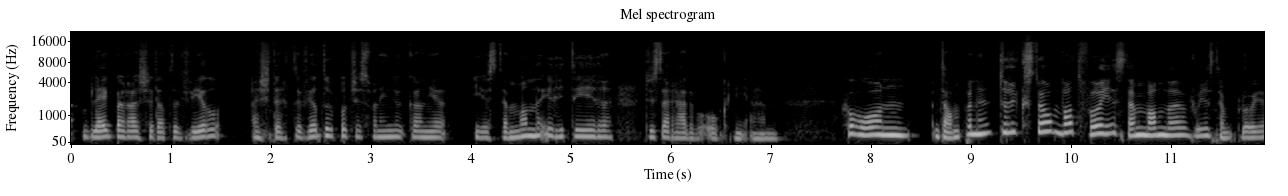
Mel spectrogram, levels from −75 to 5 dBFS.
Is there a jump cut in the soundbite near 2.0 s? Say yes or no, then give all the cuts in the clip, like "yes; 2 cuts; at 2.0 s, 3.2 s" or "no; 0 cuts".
no; 1 cut; at 8.5 s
